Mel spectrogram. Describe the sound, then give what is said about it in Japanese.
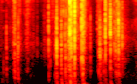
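Crinkling of a package of hojicha (roasted green tea) with a small mandarin orange aroma being opened: a run of irregular, crackly plastic rustles in several bursts over about two seconds, moderately loud, with no talking. “これねあのこういう風にちゃんともちろん飲むのも美味しいんだけど開けた時の香りもぜひちょっと味わってほしいです開けた時のねこの香りがね落ちないかな大丈夫か”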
